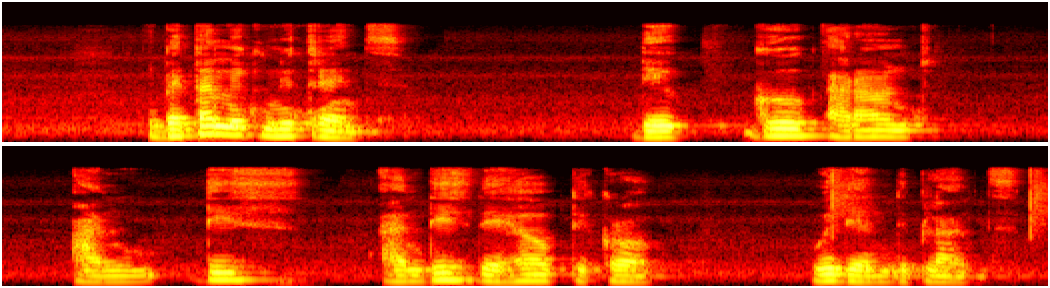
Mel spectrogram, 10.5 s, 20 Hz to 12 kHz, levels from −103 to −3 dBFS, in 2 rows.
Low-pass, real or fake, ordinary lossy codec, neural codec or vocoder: 7.2 kHz; real; none; none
